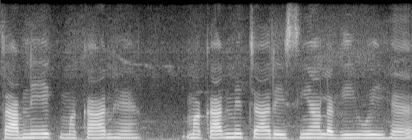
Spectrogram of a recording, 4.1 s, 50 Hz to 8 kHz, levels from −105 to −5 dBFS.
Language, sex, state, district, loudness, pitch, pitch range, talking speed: Hindi, female, Uttar Pradesh, Lalitpur, -19 LUFS, 200 Hz, 190-205 Hz, 160 wpm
